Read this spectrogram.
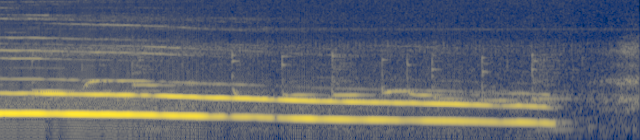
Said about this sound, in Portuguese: Como é a sua voz? O lobo uivou. Au! Au! Au! Dona Baratinha disse: É muito barulho. Você me assusta.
